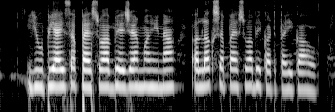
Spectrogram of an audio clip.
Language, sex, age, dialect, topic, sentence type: Magahi, female, 18-24, Southern, banking, question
